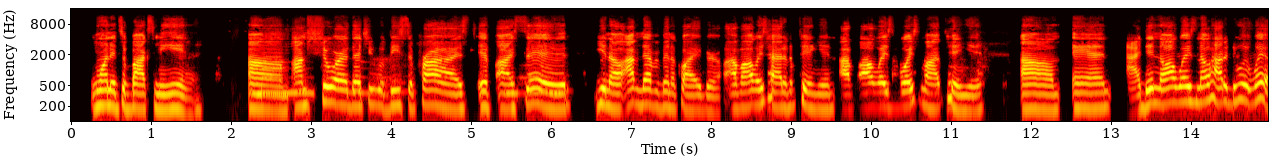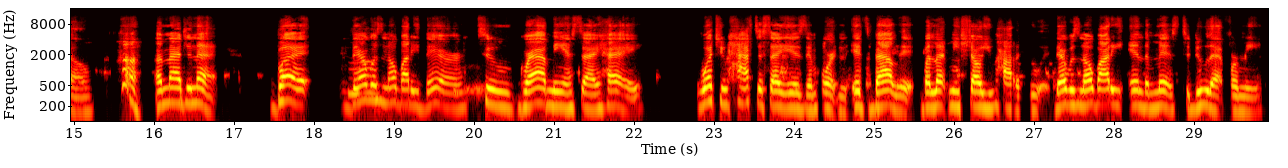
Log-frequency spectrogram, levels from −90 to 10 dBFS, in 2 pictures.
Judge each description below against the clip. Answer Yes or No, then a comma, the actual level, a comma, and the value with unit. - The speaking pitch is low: No, high, 195 Hz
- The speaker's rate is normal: Yes, average, 175 wpm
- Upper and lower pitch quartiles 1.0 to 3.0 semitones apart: No, average, 3.6 semitones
